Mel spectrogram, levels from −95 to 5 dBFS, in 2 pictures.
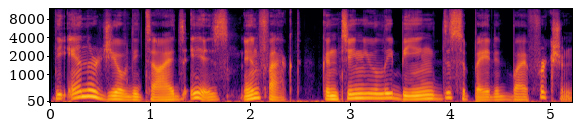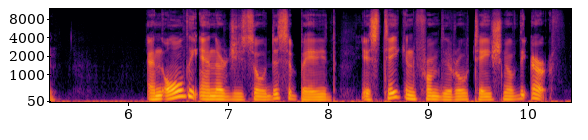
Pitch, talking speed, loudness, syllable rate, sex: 125 Hz, 155 wpm, -18 LUFS, 5.1 syllables/s, male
